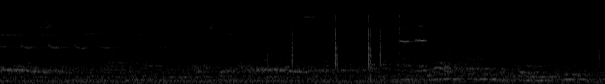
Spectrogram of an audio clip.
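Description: Near silence: faint outdoor ambience with a few faint high chirps and a short run of faint sharp clicks about three seconds in.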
